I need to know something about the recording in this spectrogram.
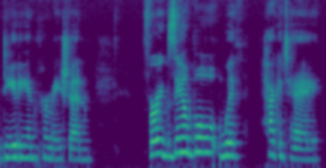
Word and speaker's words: Hecate: information for example with Hecate there are multiple pronunciations of the name so I most readily say Hecate there's also Hecate Hecate um all different sorts of pronunciations depending on the language the actual Greek pronunciation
